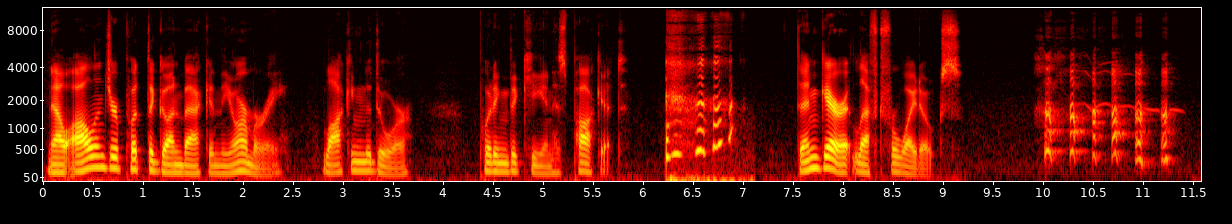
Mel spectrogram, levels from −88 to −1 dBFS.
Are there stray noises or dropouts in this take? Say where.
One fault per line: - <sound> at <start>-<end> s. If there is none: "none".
- laugh at 6.2-7.1 s
- laugh at 9.9-11.5 s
